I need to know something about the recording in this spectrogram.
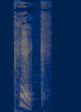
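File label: "pick", spoken word, spelling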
